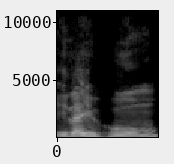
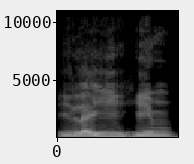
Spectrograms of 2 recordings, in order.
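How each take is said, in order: First: The last syllable has an 'u' vowel. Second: The last syllable has an 'i' vowel. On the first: The speaker calls it wrong. "ইলাই হুমটা ব্যবহার হয় না" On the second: The speaker calls it right. "হয়ে যায় ইলাই হিম"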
